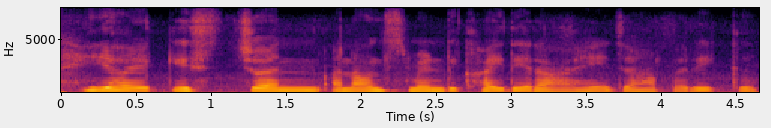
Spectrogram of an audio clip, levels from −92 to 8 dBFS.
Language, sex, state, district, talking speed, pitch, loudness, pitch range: Hindi, female, Madhya Pradesh, Dhar, 140 wpm, 190 Hz, -17 LUFS, 180-215 Hz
